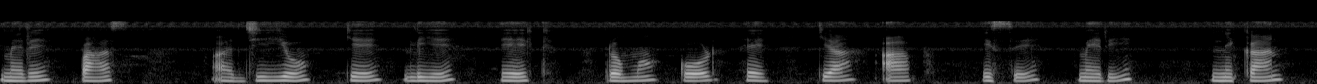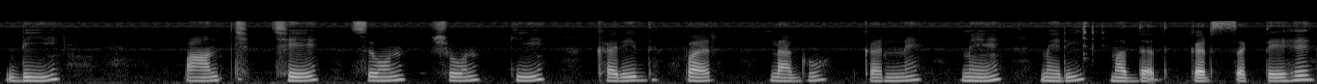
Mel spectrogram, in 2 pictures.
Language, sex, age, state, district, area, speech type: Hindi, female, 45-60, Madhya Pradesh, Chhindwara, rural, read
